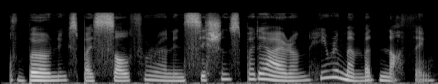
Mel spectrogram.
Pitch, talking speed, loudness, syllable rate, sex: 200 Hz, 165 wpm, -20 LUFS, 5.0 syllables/s, female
